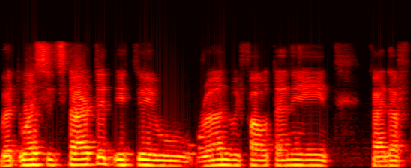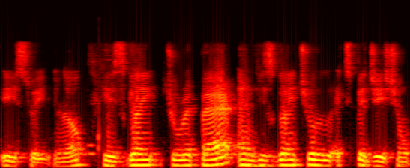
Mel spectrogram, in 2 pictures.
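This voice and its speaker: Using a non-native accent, a man speaks at a fairly slow pace and a medium pitch. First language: not English. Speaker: software developer. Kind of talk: tutorial.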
